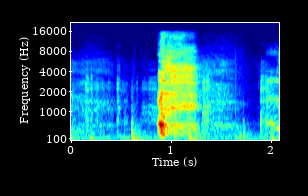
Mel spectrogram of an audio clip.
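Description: A man coughing, one cough about a second in.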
